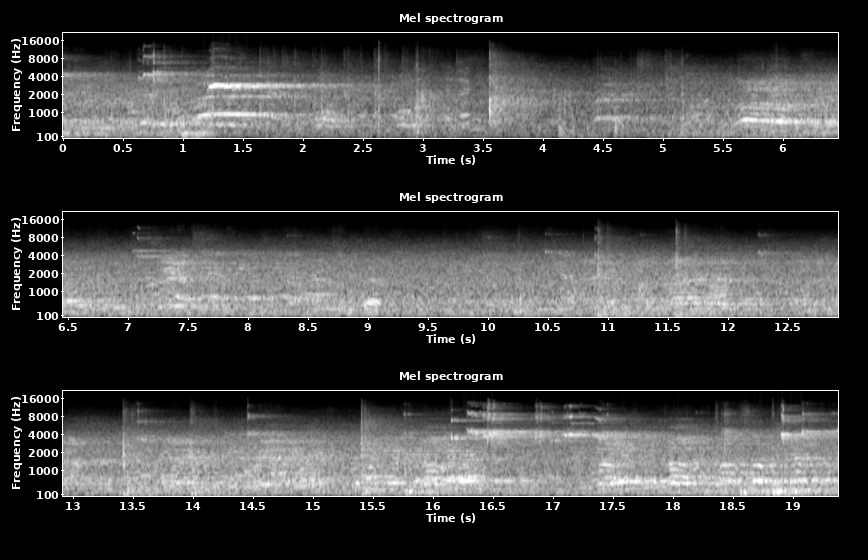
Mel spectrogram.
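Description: Basketball bouncing on a hardwood gym floor with repeated sharp thuds, echoing in a large hall, with players' voices calling out on the court.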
